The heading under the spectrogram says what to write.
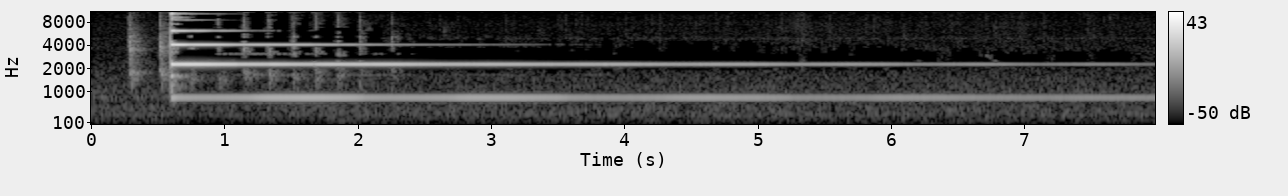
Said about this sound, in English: Now ring the sound of the bell again. Rest your awareness on the sound of the bell. Allow the decay of the bell to guide your awareness into silence.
